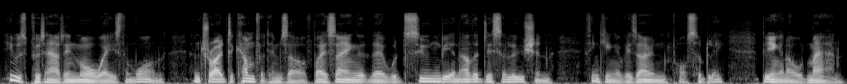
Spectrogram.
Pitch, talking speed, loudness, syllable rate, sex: 105 Hz, 220 wpm, -17 LUFS, 5.9 syllables/s, male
